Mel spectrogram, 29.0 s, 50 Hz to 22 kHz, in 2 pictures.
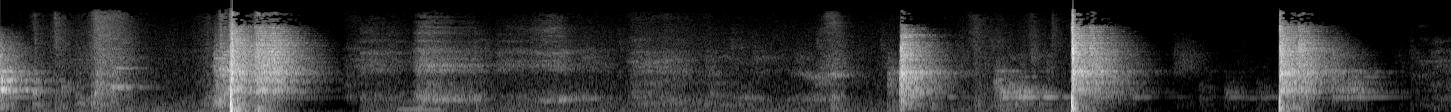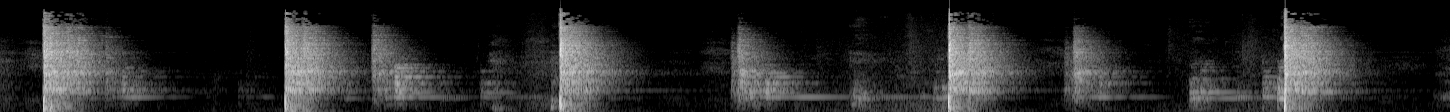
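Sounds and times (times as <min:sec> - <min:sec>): weight plates ringing: 0:08.9 - 0:11.6, 0:15.0 - 0:16.3, 0:17.4 - 0:20.8, 0:21.8 - 0:28.2.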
